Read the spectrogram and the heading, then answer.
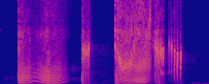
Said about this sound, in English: Uh, we did have a request from Johnny in the chat to play lots of fart noises. So, real quick interlude.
